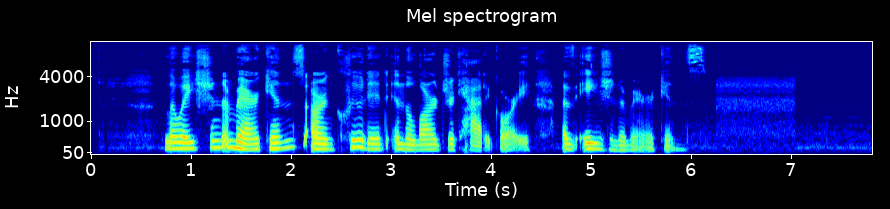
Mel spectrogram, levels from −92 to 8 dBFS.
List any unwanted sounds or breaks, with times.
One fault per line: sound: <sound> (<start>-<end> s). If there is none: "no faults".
no faults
